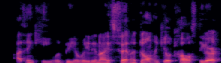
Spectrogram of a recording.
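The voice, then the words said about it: Irish accent from Navan. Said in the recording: “It's my accent. It does not allow me to fully enunciate people's names properly... If you come from Navan, you understand it.”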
